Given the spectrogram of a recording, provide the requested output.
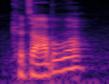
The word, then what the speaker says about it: Catawba: And this is from Catawba Brewing. Is that how you pronounce it? – I would guess Catawba. – Catawba? – Chumbawamba. – Chumbawamba Brewing. – Chumbawamba. No, I think it's Catawba. – Catawba. Okay.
